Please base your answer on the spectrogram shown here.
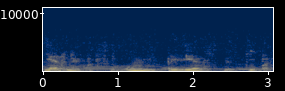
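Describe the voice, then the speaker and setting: A man narrating a radio play as dramatic literary storytelling, musing and rhetorical, with dramatic pauses. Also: mid-range voice, very animated. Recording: roomy, slightly muffled, with music behind.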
